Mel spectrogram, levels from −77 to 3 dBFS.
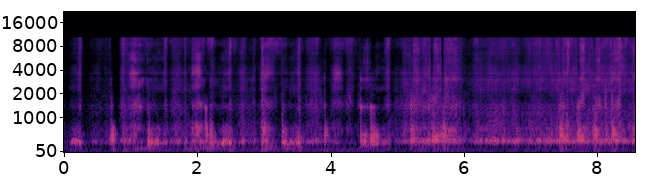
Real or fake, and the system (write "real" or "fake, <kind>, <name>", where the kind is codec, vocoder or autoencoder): fake, vocoder, Vocos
